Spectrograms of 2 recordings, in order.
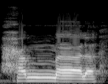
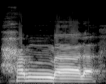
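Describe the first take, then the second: Both takes have the same delivery.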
